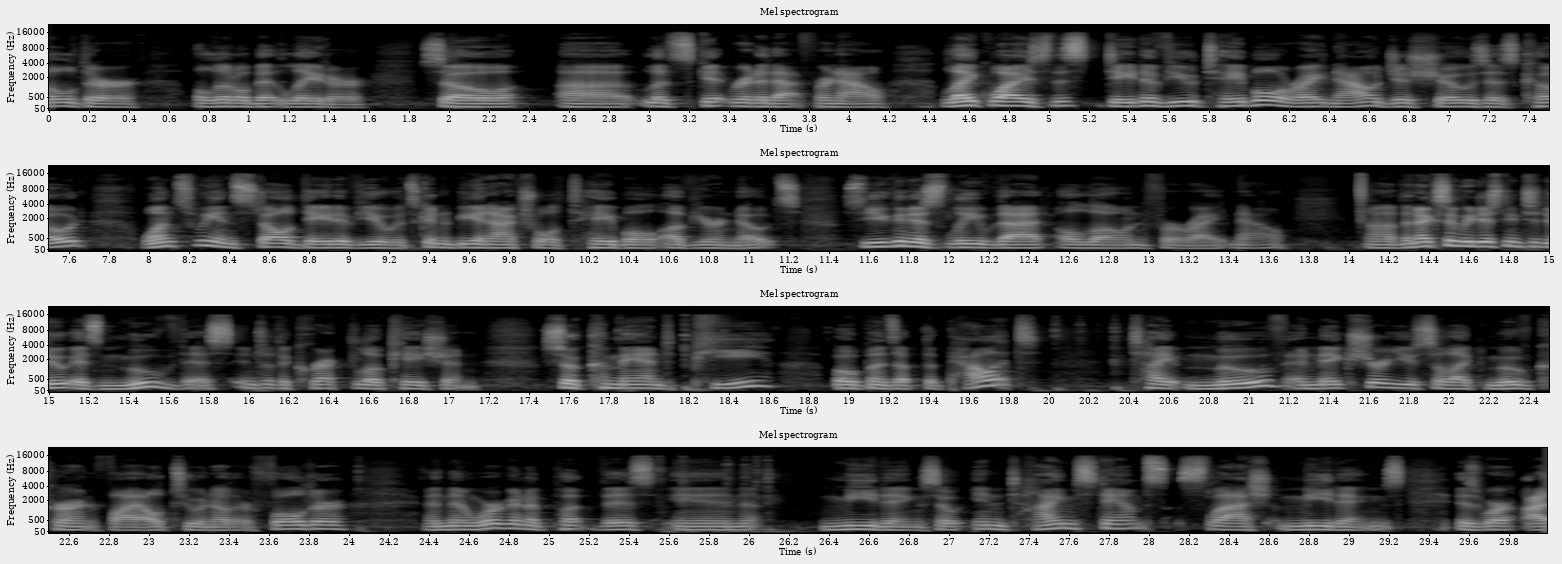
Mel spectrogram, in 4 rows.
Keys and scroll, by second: 18.2 super+p.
